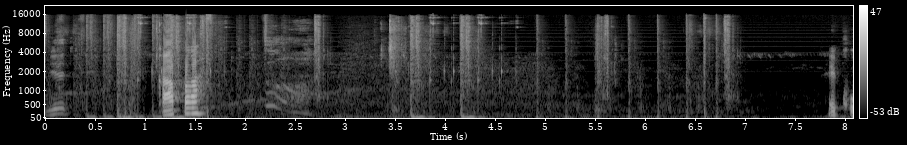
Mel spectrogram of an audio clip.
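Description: Rifle shots crack sharply several times.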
